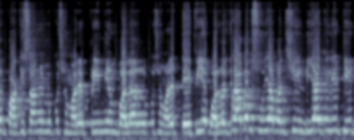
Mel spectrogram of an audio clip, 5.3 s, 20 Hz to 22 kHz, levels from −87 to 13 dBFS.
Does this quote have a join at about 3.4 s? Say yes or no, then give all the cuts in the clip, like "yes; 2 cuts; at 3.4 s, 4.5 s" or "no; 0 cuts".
yes; 1 cut; at 3.4 s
